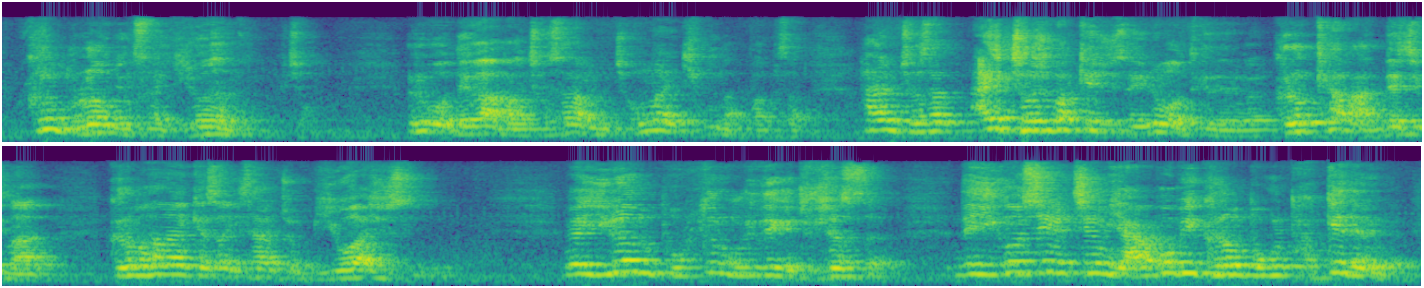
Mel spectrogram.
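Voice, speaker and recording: Brief: high, lively male pastor, fast storyteller, echoey distant church mic. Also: slight background noise. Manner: animated, asks listeners questions, acts out scenes. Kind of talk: youth sermon, storytelling. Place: church hall.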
